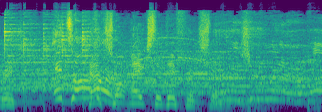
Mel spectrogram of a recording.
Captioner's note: bell ringing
